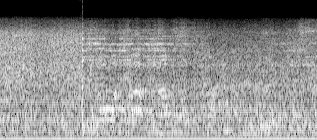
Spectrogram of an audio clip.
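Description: A man talks nearby over the machinery noise.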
